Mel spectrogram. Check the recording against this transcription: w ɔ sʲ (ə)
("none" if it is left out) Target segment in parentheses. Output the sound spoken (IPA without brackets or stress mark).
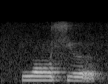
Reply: ə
